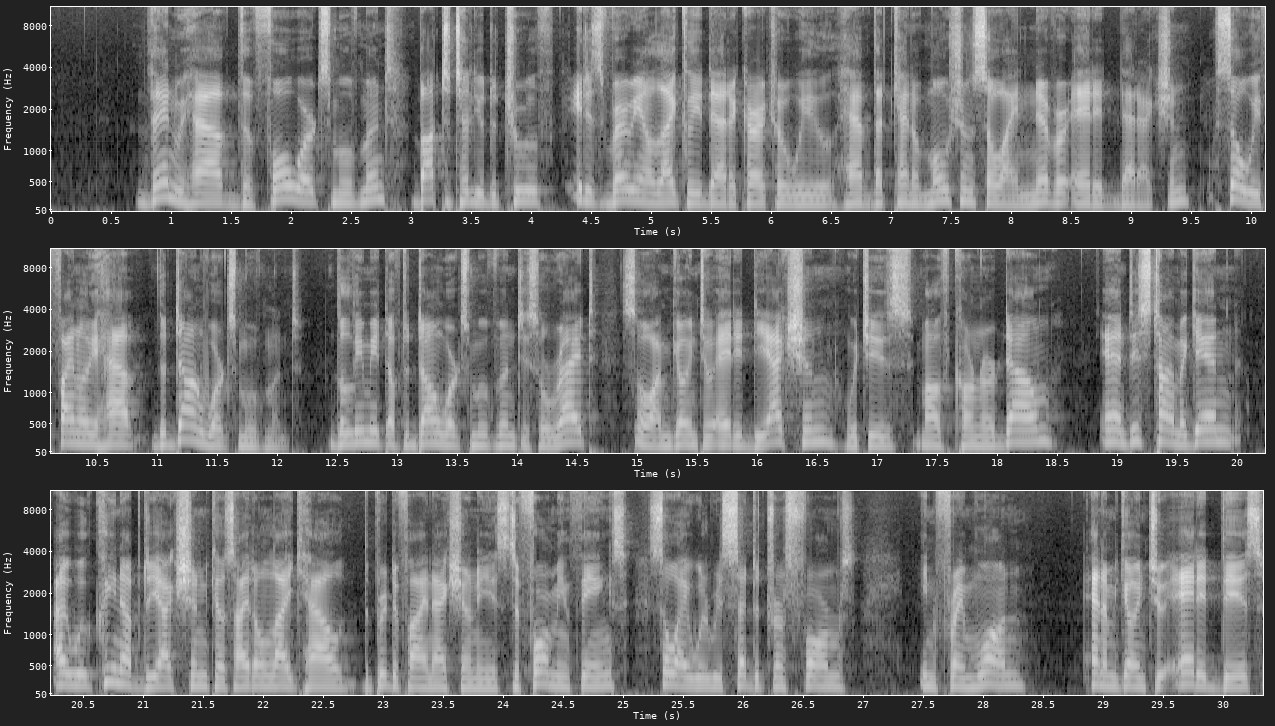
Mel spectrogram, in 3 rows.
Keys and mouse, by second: 0.1 click, 0.4 KP_1, 0.8 alt+g, 4.0 g, 6.3 middle click, 7.1 alt+g, 8.0 g, 10.0 KP_1, 10.8 g, 12.5 click, 13.9-15.1 middle drag, 15.1 KP_1, 15.4 g, 21.6 middle click, 22.9 Right, 23.4 KP_1, 24.9 Left, 25.3 Right, 27.4-30.3 drag, 28.9 a, 29.1 a.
